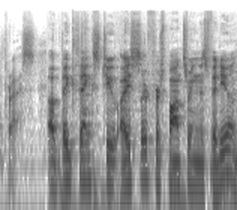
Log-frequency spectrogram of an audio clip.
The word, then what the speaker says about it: Aisler: is actually a spin-off of the man paul Eisler and the proper pronunciation is Eisler because this company's name is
